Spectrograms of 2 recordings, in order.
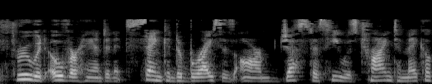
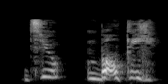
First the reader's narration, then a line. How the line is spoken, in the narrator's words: Bryce wheezed weakly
